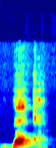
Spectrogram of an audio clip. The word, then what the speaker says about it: vaca: reconstituída como i e o v como u então por exemplo a palavra vaca vai pronunciar como Waka ou ess aqui it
